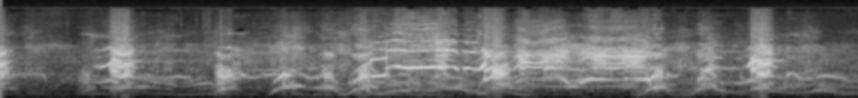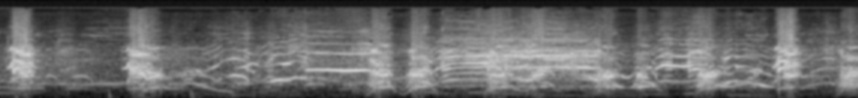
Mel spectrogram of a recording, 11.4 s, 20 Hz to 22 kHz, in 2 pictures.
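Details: Husky sled teams of four dogs at the start of a race at Rendlesham in January 2016, a chorus of many dogs barking, yipping and howling at once, with overlapping whines and sharp repeated barks and some human voices.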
